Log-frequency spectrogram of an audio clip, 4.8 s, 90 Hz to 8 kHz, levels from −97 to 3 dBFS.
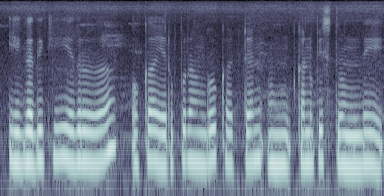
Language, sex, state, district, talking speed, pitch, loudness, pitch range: Telugu, female, Telangana, Mahabubabad, 110 wpm, 195 Hz, -18 LUFS, 190-205 Hz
